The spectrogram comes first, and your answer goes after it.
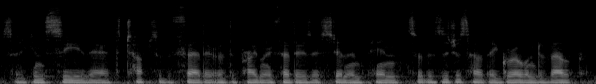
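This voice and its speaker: Young Irish man, low register, calm field-guide delivery, shed ambience audible. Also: fast talker, slight background noise. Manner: calm, explanatory. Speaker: barn owl ringer. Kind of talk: explaining fieldwork on camera. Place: open farm shed outdoors.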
